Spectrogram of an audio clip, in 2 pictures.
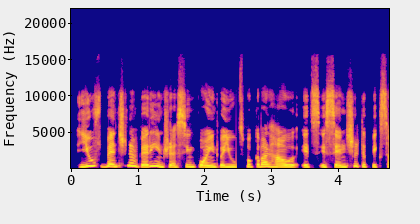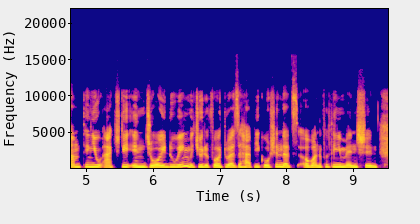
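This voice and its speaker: A woman speaks at a very fast pace with hardly any pauses, her fairly high voice showing ordinary pitch variation. Her loudness stays very even, and the sound is dry and close with no echo. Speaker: podcast host. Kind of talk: interview.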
